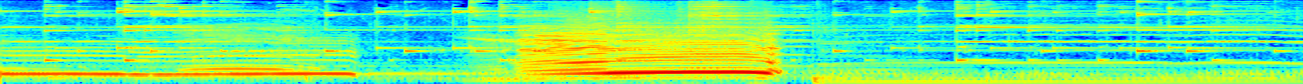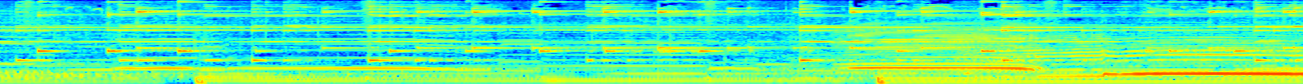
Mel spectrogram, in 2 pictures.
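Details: A cow gives long, drawn-out moos that swell and rise in pitch, with cowbells clanking, while cows and oxen are herded to the livestock barn, calling to others in the pen.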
